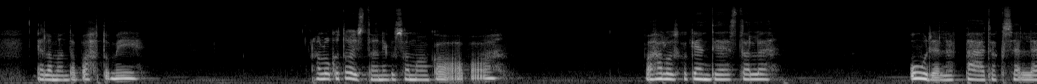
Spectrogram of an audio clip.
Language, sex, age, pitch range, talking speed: Finnish, female, 30-49, 205-250 Hz, 75 wpm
